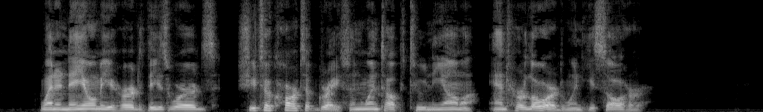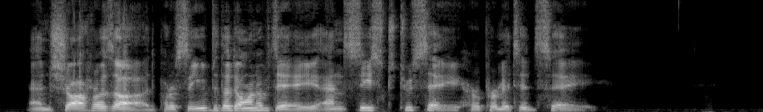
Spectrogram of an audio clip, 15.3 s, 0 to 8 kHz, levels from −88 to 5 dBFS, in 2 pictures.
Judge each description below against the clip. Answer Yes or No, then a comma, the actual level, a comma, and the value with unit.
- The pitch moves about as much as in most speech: Yes, average, 4.0 semitones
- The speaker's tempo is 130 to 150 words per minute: Yes, average, 140 wpm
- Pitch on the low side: Yes, low, 125 Hz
